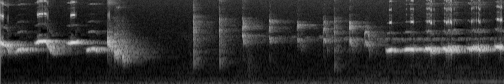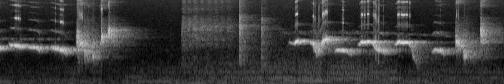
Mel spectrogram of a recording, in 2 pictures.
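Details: White-rumped shama singing loud whistled phrases, a sustained warbling passage in the middle and rising slurred notes, mixed with sharp clicks and ticking sounds between phrases.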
